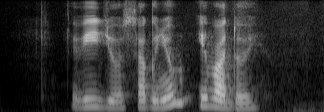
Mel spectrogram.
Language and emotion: Russian, neutral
